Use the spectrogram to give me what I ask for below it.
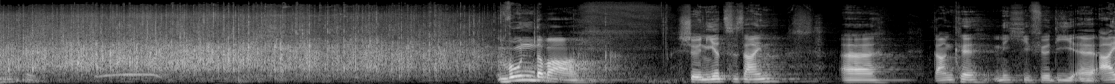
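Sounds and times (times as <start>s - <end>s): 
audience applause: 0.0s - 5.1s
speech: 5.0s - 6.0s, 6.8s - 11.1s.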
